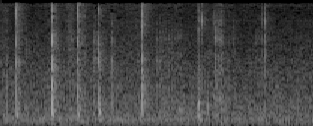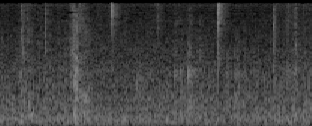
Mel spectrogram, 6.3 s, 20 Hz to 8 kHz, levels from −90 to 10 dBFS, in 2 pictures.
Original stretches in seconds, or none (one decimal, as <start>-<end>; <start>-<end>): 1.2-1.9; 4.0-4.6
